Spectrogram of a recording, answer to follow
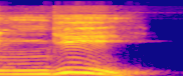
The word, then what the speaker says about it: ngui: A letra G, aquele U não existe. O U e o I também não existe. Simplesmente um ngui e pronuncia-se ngui. A tendência tipo de ter o U aí, mas na verdade, ao escrever em Kikongo, aquele U e o o U não existe, ele é simplesmente nulo.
